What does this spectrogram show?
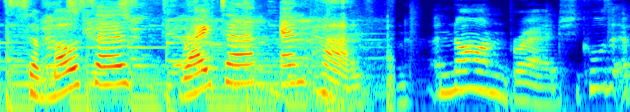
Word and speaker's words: naan: how to pronounce anything she calls it a pawn or a pan it's a naan there was around the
